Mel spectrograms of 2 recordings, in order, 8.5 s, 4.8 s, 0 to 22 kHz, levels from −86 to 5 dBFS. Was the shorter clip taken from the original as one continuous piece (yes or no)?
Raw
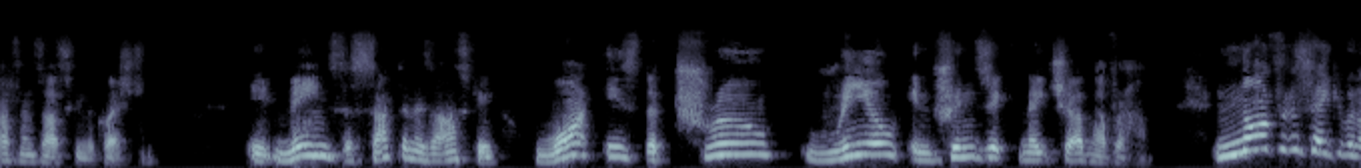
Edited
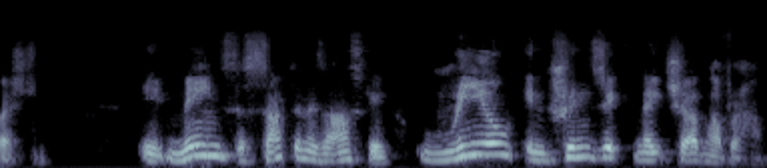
no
